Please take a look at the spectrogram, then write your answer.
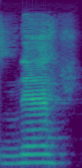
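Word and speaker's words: נשך: So it's neshech. Nesher. Neshech. Nesha. Accent is on the first one.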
